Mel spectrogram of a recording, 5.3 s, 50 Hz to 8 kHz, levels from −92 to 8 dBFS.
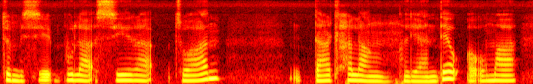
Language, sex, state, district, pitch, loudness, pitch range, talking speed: Mizo, female, Mizoram, Aizawl, 185 Hz, -16 LUFS, 170-195 Hz, 100 wpm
